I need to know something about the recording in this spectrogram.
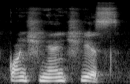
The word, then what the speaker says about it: conscientious: The pronunciation of this word is conscientious.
